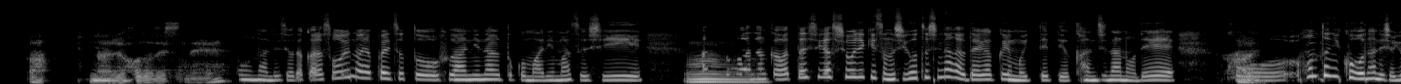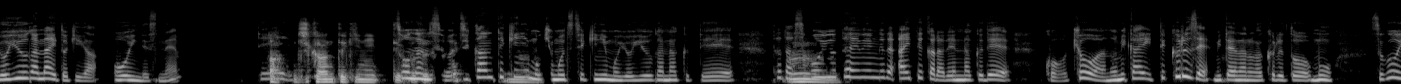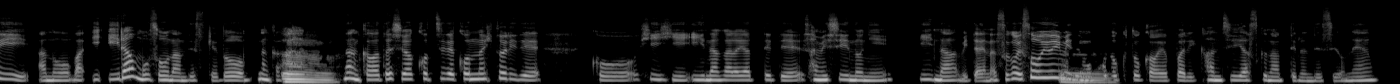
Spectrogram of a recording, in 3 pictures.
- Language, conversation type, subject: Japanese, advice, 長距離恋愛で不安や孤独を感じるとき、どうすれば気持ちが楽になりますか？
- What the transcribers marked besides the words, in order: throat clearing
